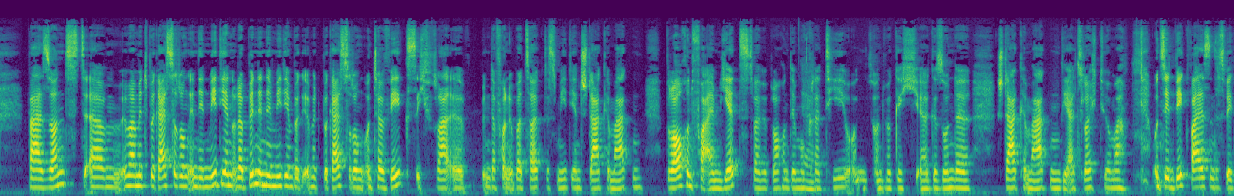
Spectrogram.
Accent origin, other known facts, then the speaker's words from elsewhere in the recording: Poland; now in Munich, Germany; Ich komme aus Polen. Das ist mir wichtig. Ich bin mit meiner Mutter 1981 aus Polen, damals Kommunismus, nach Deutschland, nach München geflohen.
